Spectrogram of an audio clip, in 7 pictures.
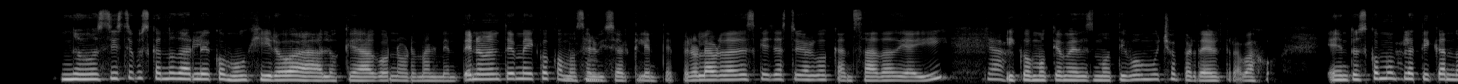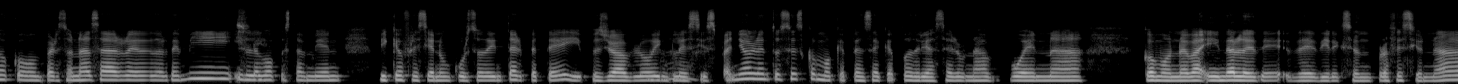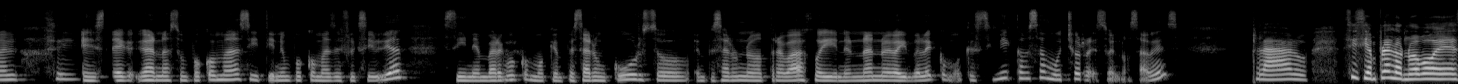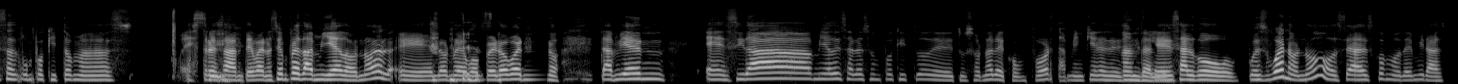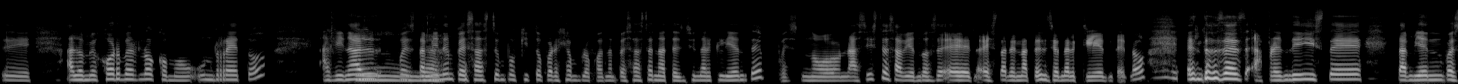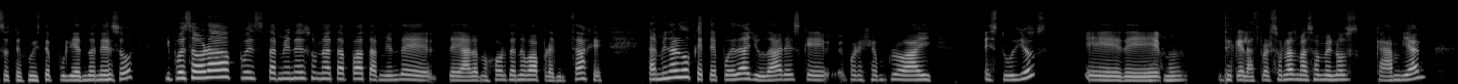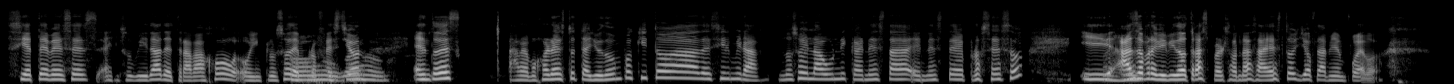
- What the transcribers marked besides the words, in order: chuckle; laughing while speaking: "Entonces"; chuckle
- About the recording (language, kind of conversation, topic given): Spanish, advice, ¿Cómo puedo replantear mi rumbo profesional después de perder mi trabajo?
